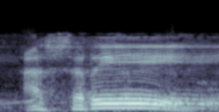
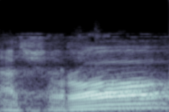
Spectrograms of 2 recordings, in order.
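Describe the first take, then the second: First: The final vowel is bent strongly toward i. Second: The final vowel is a plain open a.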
